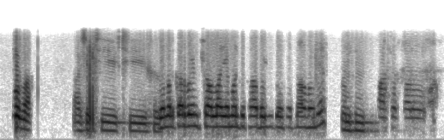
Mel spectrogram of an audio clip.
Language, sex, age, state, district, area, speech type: Kashmiri, male, 30-45, Jammu and Kashmir, Ganderbal, rural, conversation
